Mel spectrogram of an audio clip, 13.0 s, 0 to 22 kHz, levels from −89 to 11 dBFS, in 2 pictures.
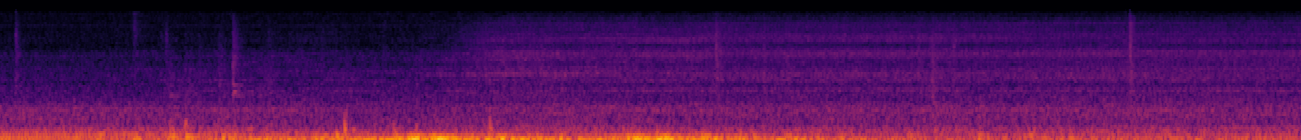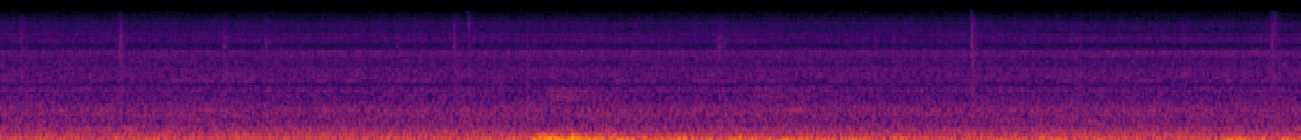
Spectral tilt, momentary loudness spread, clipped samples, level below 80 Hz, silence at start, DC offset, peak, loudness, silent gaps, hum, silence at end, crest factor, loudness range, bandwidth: -5.5 dB/octave; 14 LU; under 0.1%; -28 dBFS; 0 s; under 0.1%; -6 dBFS; -35 LUFS; none; none; 0 s; 20 dB; 11 LU; 12.5 kHz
